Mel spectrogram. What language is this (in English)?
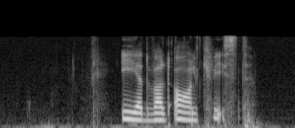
Swedish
